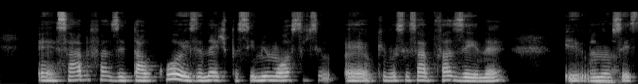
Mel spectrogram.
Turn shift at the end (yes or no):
no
